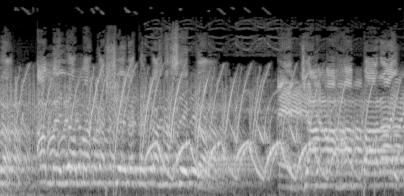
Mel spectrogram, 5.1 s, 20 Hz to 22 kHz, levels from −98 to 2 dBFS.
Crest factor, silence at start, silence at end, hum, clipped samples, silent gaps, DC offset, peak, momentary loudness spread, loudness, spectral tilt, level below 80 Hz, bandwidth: 14 dB; 0 s; 0 s; none; under 0.1%; none; under 0.1%; -2 dBFS; 4 LU; -14 LUFS; -1.5 dB/octave; -50 dBFS; 19 kHz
